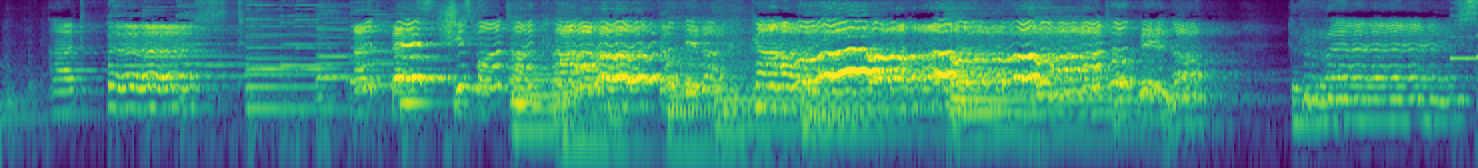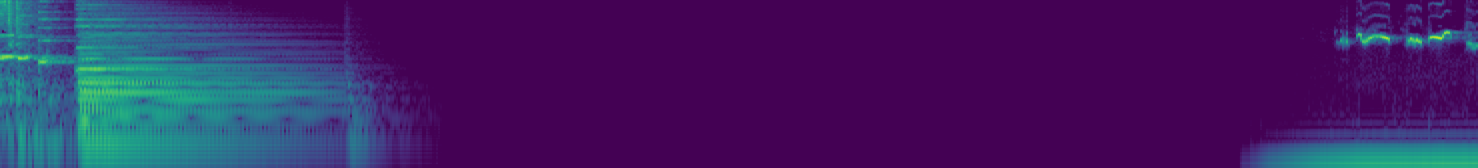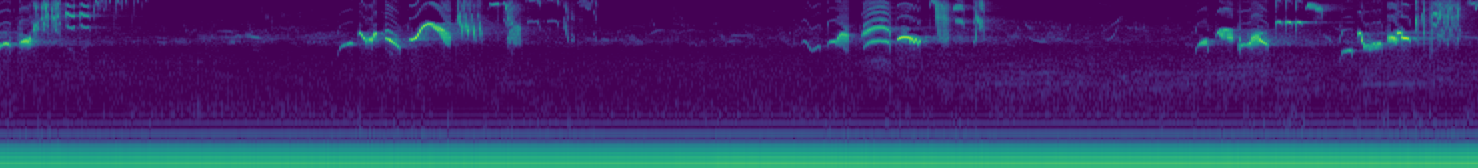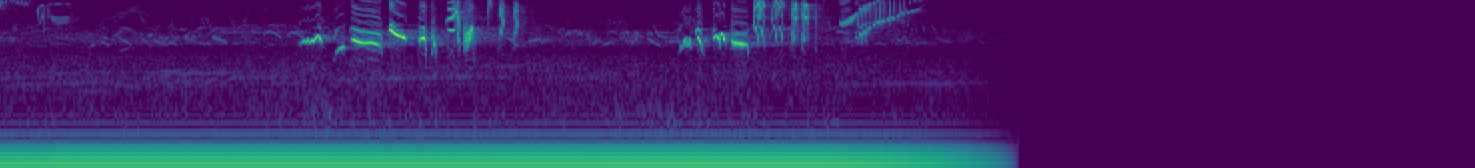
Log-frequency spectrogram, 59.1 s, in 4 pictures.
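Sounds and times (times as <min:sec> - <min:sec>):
songbird chirping and trilling: 0:28.1 - 0:54.0.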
